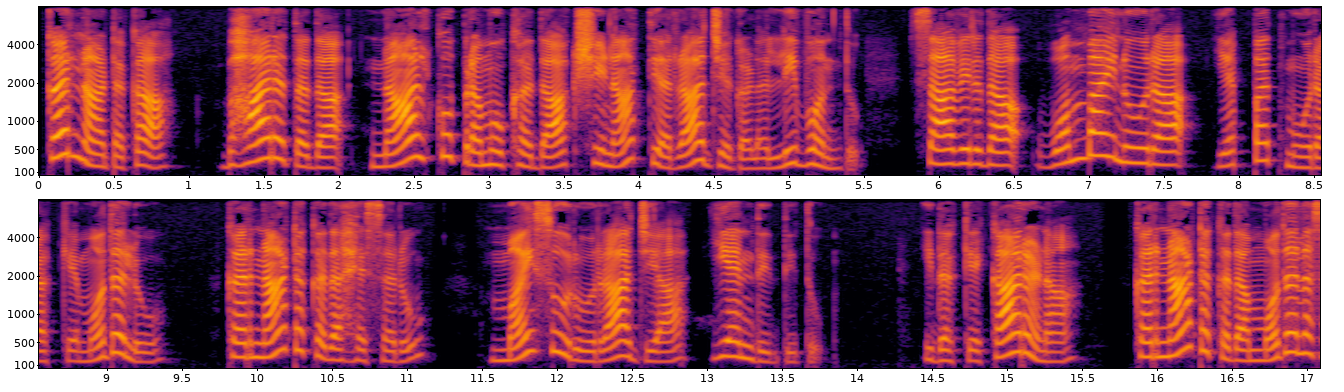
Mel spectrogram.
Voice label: female kannada voice over narrative

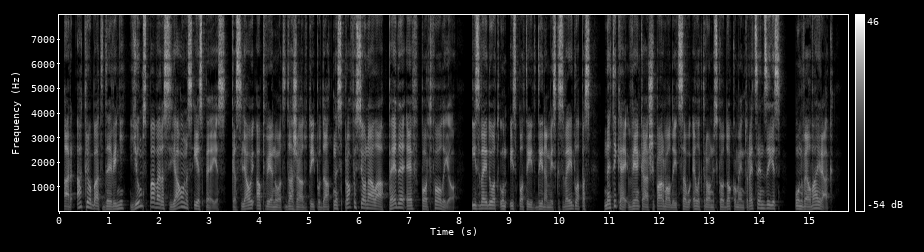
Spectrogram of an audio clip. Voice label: male latvian voice over talent narrative

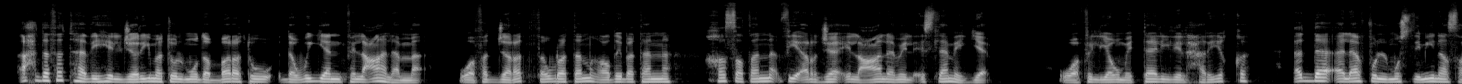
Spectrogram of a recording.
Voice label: male arabic voice over narrative

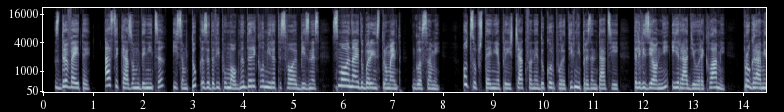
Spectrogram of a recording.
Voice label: female bulgarian voice over narrative

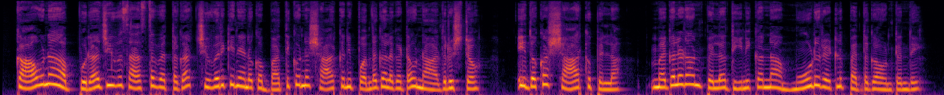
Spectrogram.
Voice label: female telugu voice over narrative

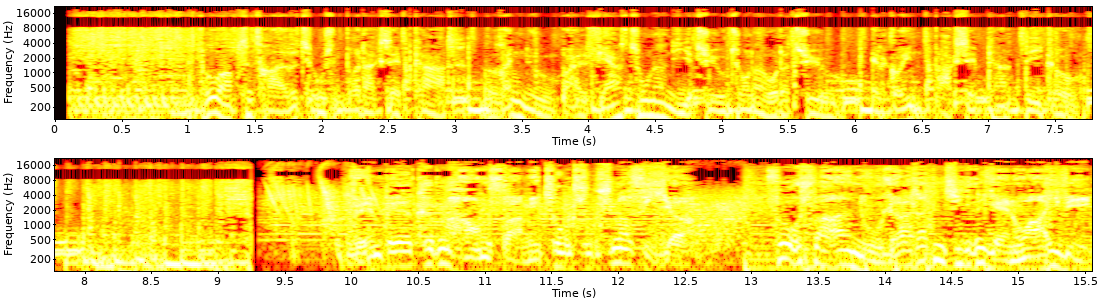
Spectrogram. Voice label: male danish voice over sales

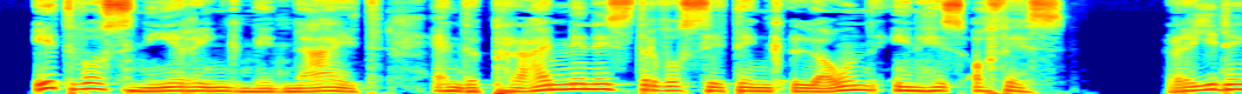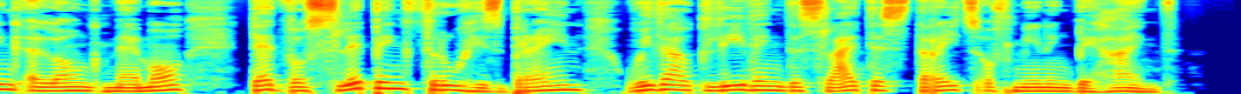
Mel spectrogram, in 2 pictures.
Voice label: male czech voice over english

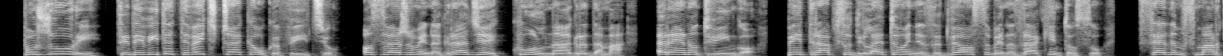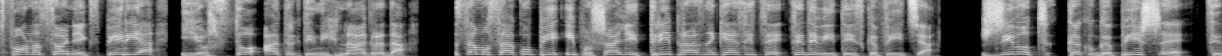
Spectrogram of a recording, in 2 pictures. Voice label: female serbian voice over sales

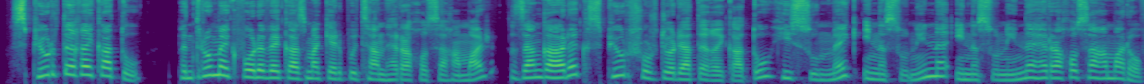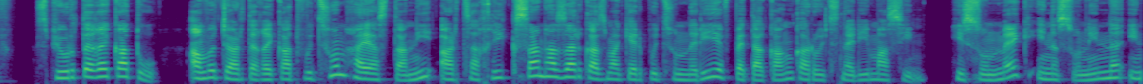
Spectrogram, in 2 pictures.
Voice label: female armenian voice over narrative

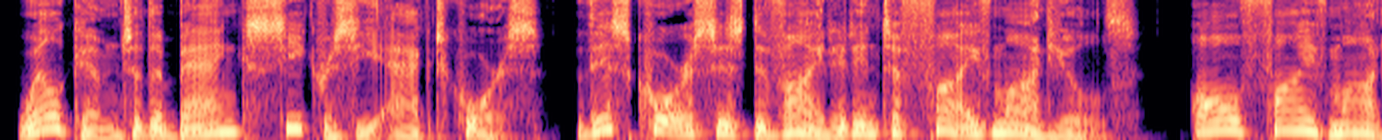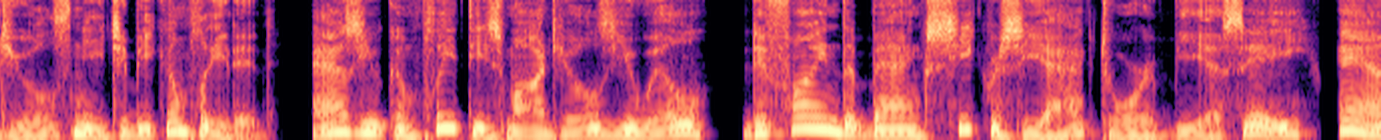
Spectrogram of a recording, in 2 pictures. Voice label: male canadian voice over narrative

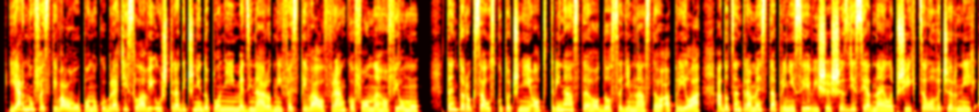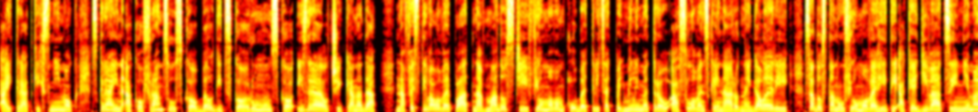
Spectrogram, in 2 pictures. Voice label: female slovakian voice over talent narrative

